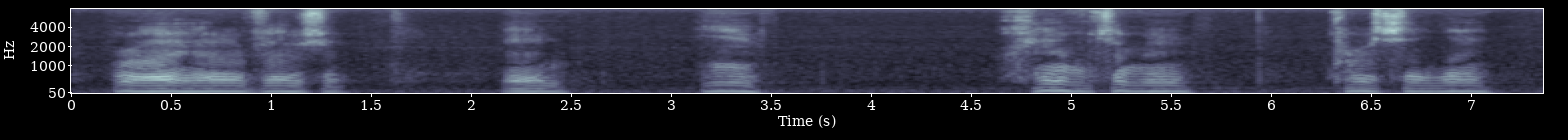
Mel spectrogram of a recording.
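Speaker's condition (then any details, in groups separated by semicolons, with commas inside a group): Lou Gehrig's disease; onset index finger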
